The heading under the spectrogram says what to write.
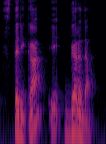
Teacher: le A et le O se retrouvent avec exactement la même réalisation lorsqu'ils ne sont pas en position accentuée. Par contre, cette réalisation, cette fois-ci, c'est un schwa. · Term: neutralisation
